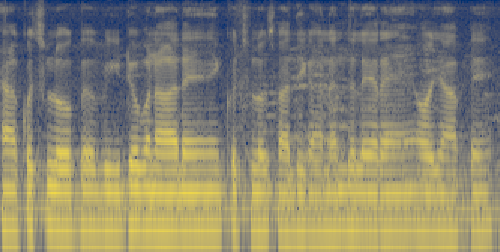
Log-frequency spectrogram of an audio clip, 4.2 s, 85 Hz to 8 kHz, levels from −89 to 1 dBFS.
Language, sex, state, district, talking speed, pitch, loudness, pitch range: Hindi, male, Uttar Pradesh, Lalitpur, 260 wpm, 125 Hz, -15 LUFS, 120-125 Hz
